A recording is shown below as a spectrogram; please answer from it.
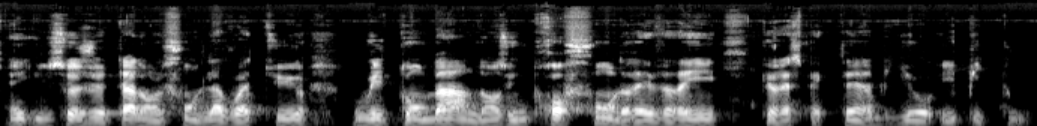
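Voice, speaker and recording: A man narrates a historical novel in a measured, dramatic reading. His voice sits on the low side and he paces the sentences with care. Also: fairly even intonation. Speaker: audiobook narrator. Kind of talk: scripted narration.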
